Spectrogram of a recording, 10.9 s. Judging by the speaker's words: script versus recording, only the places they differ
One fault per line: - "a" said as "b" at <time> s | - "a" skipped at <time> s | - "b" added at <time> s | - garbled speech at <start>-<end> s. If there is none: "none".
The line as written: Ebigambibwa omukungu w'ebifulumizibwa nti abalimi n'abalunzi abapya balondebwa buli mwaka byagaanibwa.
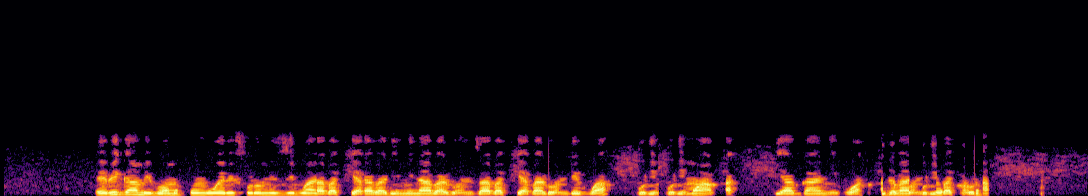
- "nti" said as "abapya" at 3.2 s
- "buli" added at 6.6 s
- garbled speech at 8.7-9.9 s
